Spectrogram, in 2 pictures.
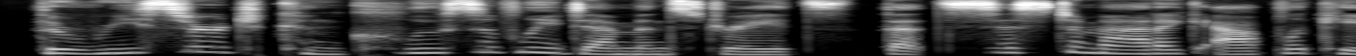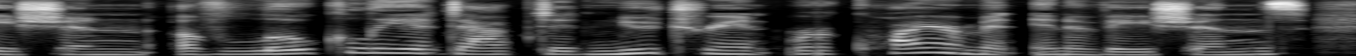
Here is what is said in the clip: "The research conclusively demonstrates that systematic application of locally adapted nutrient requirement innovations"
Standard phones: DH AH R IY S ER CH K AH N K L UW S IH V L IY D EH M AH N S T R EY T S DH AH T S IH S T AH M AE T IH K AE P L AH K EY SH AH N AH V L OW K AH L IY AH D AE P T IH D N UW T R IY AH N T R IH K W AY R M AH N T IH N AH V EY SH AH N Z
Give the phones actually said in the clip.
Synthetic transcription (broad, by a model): DH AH R IY S ER CH K AH N K L UW S IH V L IY D EH M AH N S T R EY T S DH AH T S IH S T AH M AE T IH K AE P L AH K EY SH AH N AH V L OW K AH L IY AH D AE P T IH D N UW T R IY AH N T R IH K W AY R M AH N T IH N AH V EY SH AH N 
